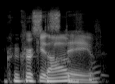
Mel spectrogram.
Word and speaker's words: Crooked Stave: we had this Earl Grey tea from Crooked Stav. Is that how you pronounce that place? – Crooked Stave.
